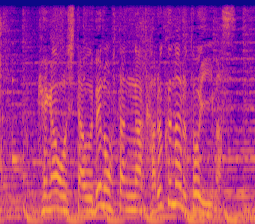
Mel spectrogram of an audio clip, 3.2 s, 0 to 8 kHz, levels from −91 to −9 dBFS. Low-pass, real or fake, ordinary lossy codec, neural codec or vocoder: 7.2 kHz; real; none; none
